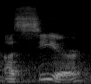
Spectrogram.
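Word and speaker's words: Æsir: group of God and a Seer sounds kind of like Aries it's spelled a-e-s-i-r the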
